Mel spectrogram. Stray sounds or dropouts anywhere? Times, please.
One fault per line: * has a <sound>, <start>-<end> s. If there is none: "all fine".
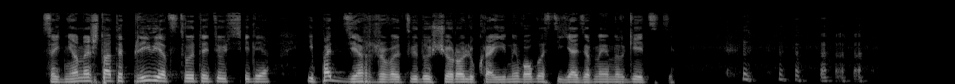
* has a dropout, 2.4-2.5 s
* has a laugh, 7.2-8.8 s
